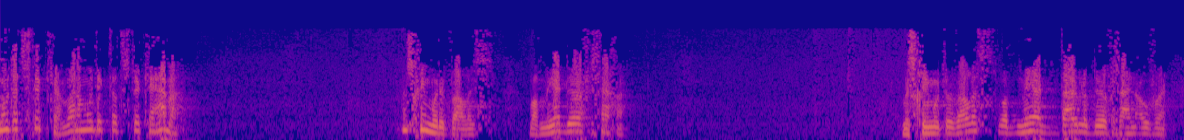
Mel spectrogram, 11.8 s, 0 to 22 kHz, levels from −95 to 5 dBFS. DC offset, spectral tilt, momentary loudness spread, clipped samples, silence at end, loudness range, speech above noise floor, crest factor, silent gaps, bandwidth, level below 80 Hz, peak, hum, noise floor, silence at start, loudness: under 0.1%; -4 dB/octave; 18 LU; under 0.1%; 0.1 s; 6 LU; 30 dB; 22 dB; none; 10.5 kHz; -68 dBFS; -22 dBFS; none; -70 dBFS; 0 s; -40 LUFS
